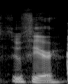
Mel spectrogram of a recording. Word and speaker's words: Thufir: Thufir.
